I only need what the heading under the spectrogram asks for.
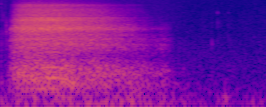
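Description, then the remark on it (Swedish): A long, deep inhale through the nose, a steady airy hiss that swells quickly and tapers off after about a second and a half, clear with no talking. “Så andas in, fyller upp.”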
